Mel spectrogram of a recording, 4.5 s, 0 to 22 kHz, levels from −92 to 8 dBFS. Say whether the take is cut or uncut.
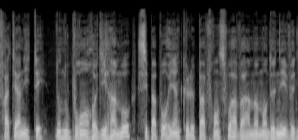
cut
